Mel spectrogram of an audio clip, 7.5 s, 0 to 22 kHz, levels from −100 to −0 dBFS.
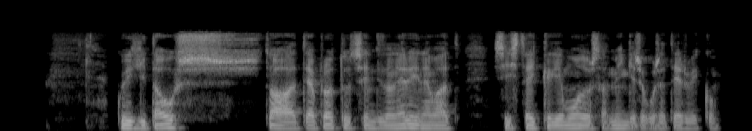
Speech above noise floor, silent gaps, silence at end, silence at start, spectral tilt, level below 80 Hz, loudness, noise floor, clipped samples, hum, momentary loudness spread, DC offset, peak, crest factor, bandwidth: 22 dB; 1.10-1.17 s, 4.90-4.94 s; 0.35 s; 0.85 s; -3 dB/octave; -80 dBFS; -40 LUFS; -63 dBFS; under 0.1%; none; 16 LU; under 0.1%; -24 dBFS; 18 dB; 8.2 kHz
